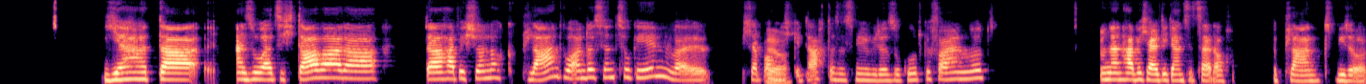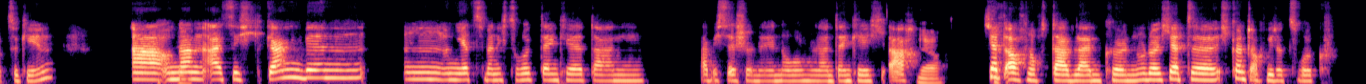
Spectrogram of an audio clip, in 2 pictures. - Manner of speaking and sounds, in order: other background noise; other noise; chuckle
- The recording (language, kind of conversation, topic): German, unstructured, Was war deine aufregendste Entdeckung auf einer Reise?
